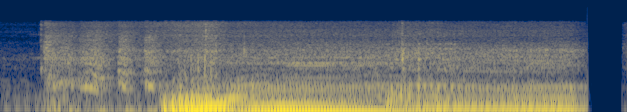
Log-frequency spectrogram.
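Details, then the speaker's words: Toyota Vios fuel-injected engine, cold start during used-car health check; quick crank, catches cleanly and settles into smooth even low idle with no knocks or misses, radiator coolant calm without bubbles, normal. "seperti ini ketika kita starter ini airnya tidak menyembur misalkan nyembur sedikit gak papa tapi enggak nyampe-nyampe muncrat ke atas ya terus mesinnya dia anteng"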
